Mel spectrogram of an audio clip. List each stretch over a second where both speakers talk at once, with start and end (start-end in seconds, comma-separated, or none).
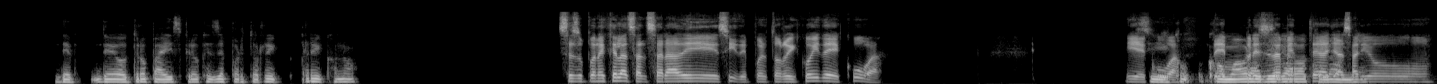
11.3-13.7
